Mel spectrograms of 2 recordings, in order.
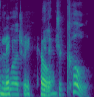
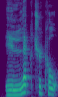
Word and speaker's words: electrical: electricity we also have electrical electrical electrical remember after uh after the letter c if there is an a we pronounce it as a k again so electrical so you've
